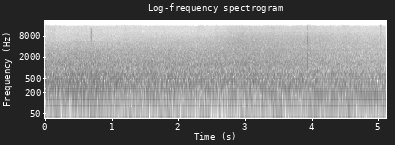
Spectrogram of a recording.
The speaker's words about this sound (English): This is the sound of Jack's Beach, a small, scruffy seaside town in Jacksonville, Florida.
